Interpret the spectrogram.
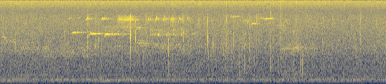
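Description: Near silence: quiet woodland ambience with faint, high bird chirps scattered through the middle and a few soft ticks.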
